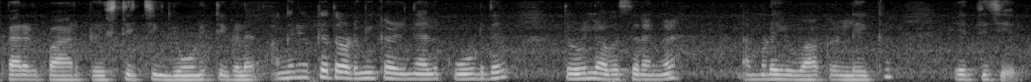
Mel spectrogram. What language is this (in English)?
Malayalam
